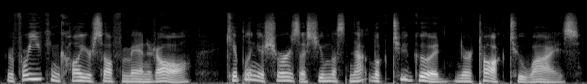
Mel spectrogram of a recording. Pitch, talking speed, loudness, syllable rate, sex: 150 Hz, 225 wpm, -19 LUFS, 5.1 syllables/s, male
